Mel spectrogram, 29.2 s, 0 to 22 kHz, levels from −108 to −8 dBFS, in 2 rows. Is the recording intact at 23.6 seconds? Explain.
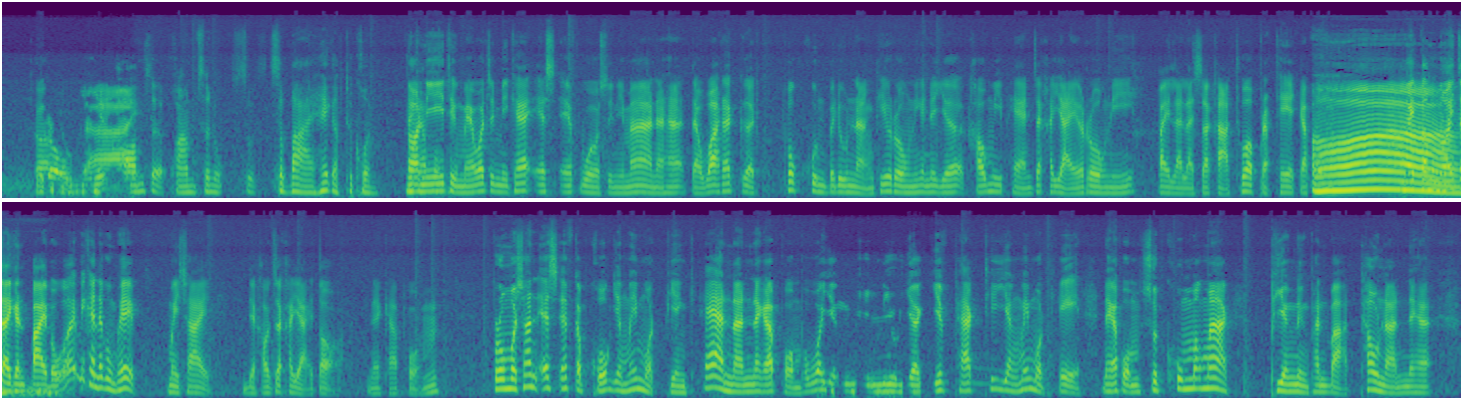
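No. From 23.55 to 23.68 s the speech is suppressed in double talk. The level drops by around 15 dB at its deepest, for roughly 150 ms in total. The sound dips before recovering. The likely cause is an echo canceller that heard both sides at once. It could not separate this talker from the loudspeaker echo, so it turned everything down together.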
